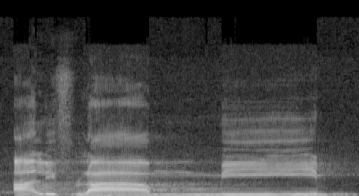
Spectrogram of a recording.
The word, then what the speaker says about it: Alif Lam Mim: Alif lam mim. Ini alfil apa bacanya?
